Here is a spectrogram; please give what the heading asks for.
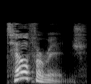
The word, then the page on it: telpherage: British English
